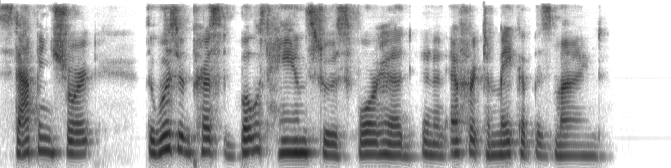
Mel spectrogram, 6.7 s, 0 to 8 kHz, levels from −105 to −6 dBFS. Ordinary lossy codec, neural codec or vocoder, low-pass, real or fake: AAC, 48 kbps; codec, 16 kHz, 16 kbps, FunCodec, trained on Chinese and English, 50 frames a second; 7.2 kHz; fake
